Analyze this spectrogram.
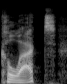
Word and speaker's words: CLLCT: You have launched your own media empire in the sports card and collectibles space called Collect, CLLCT, but pronounced Collect.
